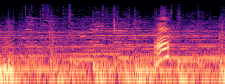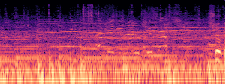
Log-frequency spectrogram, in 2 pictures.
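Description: Background music with two short, loud animal calls that sweep quickly in pitch, one about two seconds in and another at the very end.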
